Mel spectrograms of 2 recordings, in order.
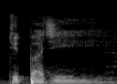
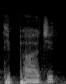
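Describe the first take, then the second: First: The word is garbled to sound like 'dwitbaji'. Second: The word is pronounced clearly as 'dipajit'.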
